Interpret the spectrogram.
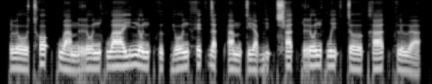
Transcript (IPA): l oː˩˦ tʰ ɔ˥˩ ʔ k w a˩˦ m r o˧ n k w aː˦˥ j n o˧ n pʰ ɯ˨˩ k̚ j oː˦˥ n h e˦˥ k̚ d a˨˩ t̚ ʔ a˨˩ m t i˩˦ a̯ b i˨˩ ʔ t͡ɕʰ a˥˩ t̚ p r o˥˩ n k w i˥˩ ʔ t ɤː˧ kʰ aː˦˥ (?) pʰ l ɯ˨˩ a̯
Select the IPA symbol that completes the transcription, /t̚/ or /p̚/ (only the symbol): t̚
